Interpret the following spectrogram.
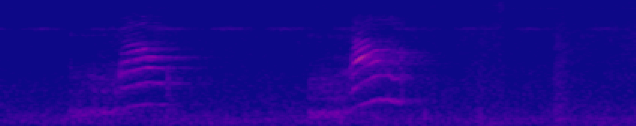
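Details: Snowshoe cat meowing because it misses its owner: two drawn-out meows about a second and a half apart, each rising then falling, the second one louder, indoors in a quiet room.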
